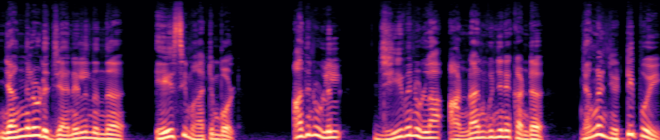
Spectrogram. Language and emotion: Malayalam, surprised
